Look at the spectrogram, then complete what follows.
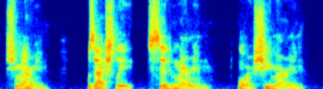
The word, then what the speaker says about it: Sumerian: He writes, it is also reckoned that the subsequent culture of the region, phonetically called Sumerian, pronounced Shumerian, was actually Sidhumerian or Shemerian.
